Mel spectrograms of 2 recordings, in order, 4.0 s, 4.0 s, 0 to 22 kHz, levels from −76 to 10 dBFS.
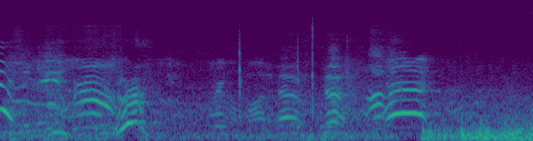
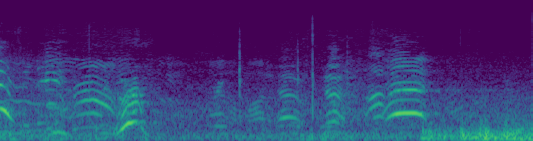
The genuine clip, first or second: second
